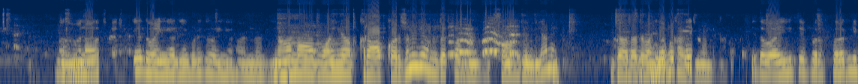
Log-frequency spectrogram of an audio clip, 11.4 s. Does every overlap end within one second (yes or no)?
no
